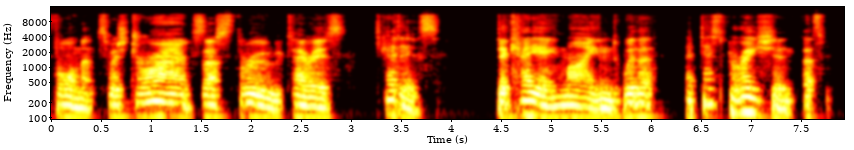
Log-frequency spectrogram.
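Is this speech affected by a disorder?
No.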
